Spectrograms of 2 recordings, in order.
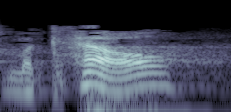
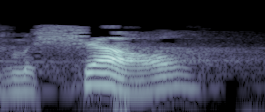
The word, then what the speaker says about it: Michal: And then Michael can be pronounced. It could be pronounced Michal. We pronounce it sometimes Michelle.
